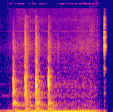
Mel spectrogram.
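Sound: knocking on a door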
